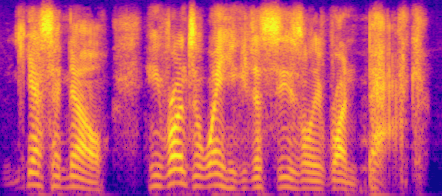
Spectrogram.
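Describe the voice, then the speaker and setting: Male game master, bright forceful voice, mid pitch, improvised narration, dry muffled recording. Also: moderate pace, no room sound. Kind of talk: improvised role-play narration and game talk.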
